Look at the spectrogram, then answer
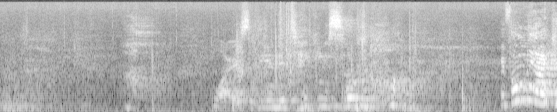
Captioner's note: sighs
